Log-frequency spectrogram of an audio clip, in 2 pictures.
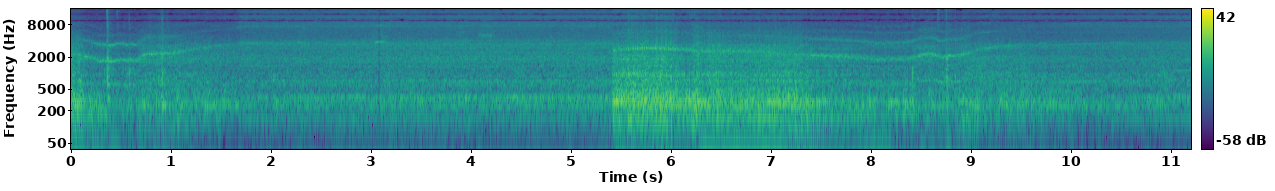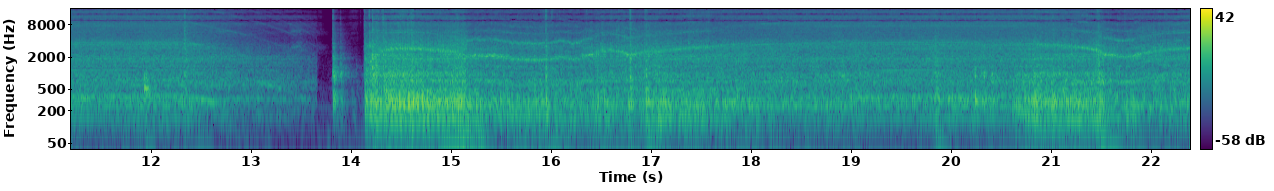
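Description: A Cuisinart 7-cup continuous feed food processor whirs loudly while shredding mozzarella cheese, a steady close motor drone with rising and falling pitch as the load shifts, briefly cutting out midway before starting up again.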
